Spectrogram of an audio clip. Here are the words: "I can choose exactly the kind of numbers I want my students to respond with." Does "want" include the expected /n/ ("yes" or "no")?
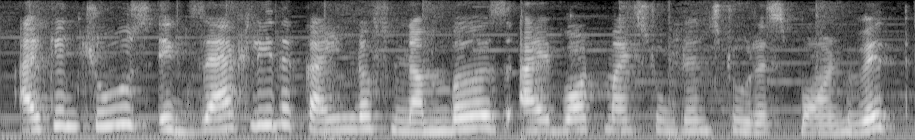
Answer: no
